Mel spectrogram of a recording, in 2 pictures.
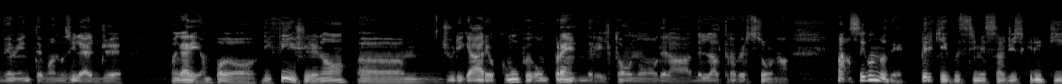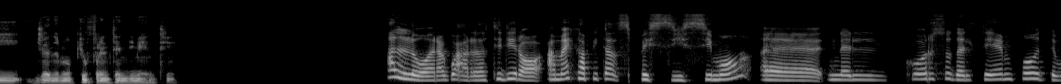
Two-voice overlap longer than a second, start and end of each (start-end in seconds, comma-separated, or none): none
